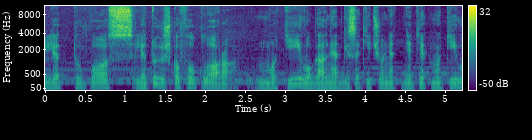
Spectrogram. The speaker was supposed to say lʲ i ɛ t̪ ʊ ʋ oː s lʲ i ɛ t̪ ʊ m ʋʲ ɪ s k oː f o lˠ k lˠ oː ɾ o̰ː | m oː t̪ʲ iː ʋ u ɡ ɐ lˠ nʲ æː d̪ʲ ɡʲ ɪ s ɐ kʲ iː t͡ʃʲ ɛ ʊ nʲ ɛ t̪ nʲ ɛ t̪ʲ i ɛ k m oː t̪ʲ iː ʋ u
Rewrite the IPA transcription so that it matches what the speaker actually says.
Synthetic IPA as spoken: lʲ i ɛ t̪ ʊ ʋ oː s lʲ i ɛ t̪ ʊ ʋʲ ɪ ʃ k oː f o lˠ k lˠ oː ɾ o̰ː | m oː t̪ʲ iː ʋ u ɡ ɐ lˠ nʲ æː d̪ʲ ɡʲ ɪ s ɐ kʲ iː t͡ʃʲ ɛ ʊ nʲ ɛ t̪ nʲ ɛ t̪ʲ i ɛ k m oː t̪ʲ iː ʋ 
